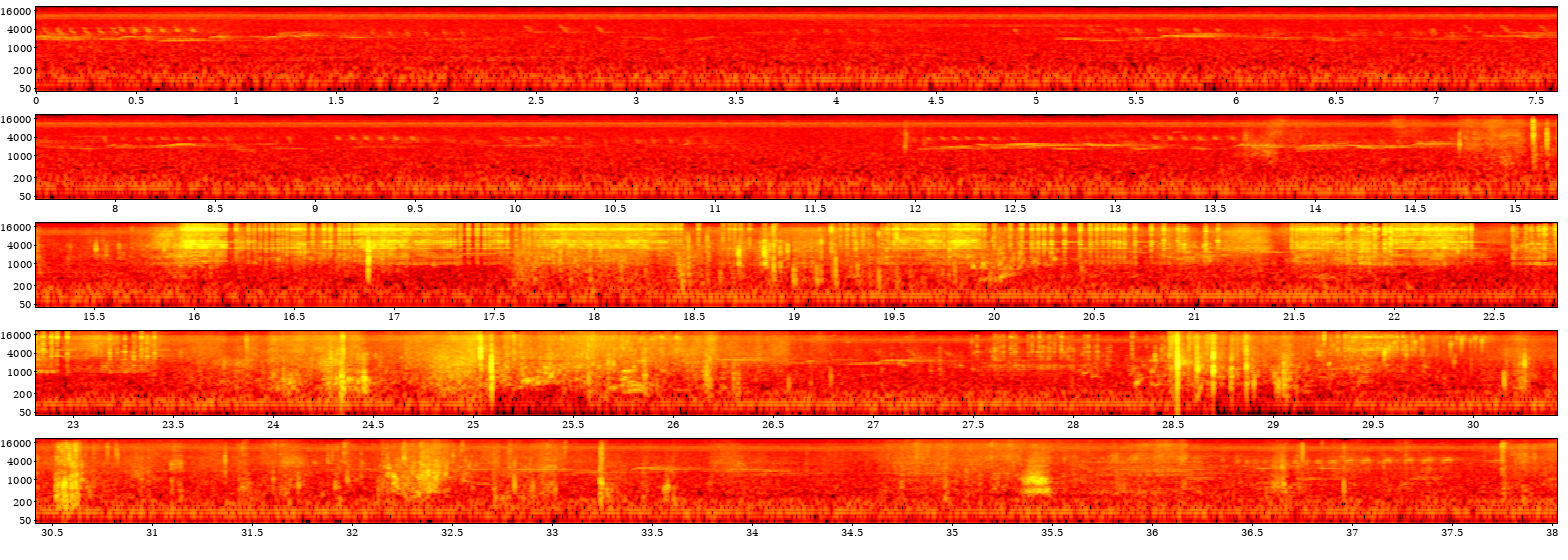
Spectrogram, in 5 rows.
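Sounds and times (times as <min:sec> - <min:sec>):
small birds chirping: 0:13.5 - 0:38.0
rustling: 0:14.8 - 0:36.8
water splashing: 0:15.6 - 0:33.4.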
